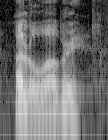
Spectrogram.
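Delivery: very deep, super low, dropped-down voice. Speaker imitating a strange man who was a good worker greeting Aubrey, super low voice. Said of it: "a super low voice".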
